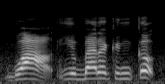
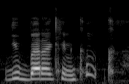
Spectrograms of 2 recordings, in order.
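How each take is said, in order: First: Loud Jamaican granny voice; Jamaican accent. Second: Put-on first try at a Jamaican accent. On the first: Acted. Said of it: "channel my Jamaican accent". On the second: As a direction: try the Jamaican granny line. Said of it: "I need a Jamaican accent for this".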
